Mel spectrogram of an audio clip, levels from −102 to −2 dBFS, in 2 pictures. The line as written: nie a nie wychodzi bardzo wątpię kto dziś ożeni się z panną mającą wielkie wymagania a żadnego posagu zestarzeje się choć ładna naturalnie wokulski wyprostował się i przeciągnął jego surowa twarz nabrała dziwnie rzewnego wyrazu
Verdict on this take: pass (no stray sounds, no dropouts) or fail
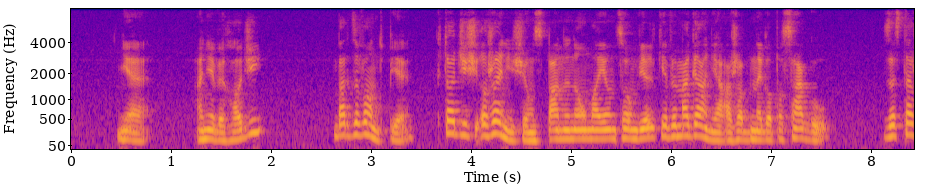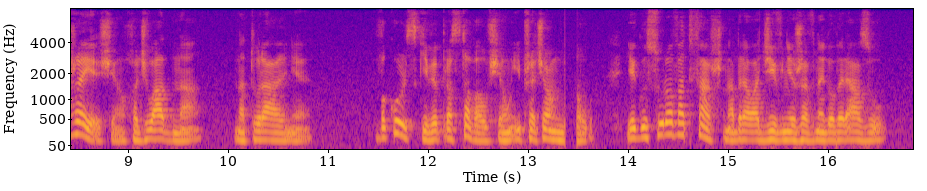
fail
